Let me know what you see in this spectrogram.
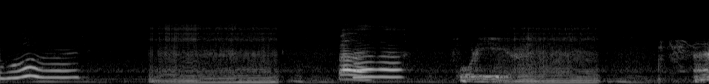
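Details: Female puppy snoring while asleep on the owner with her eyes open: irregular nasal snorts and squeaky whines on breaths during sleep; snoring.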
